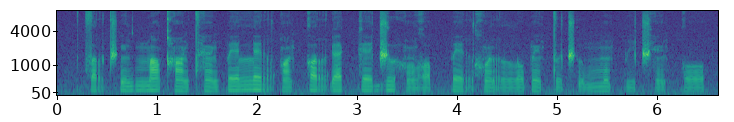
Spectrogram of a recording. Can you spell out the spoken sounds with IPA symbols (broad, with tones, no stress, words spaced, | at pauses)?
t͡sʌ˨rt͡ʃʼĩ˧d mːã˧qʰɛ̃˨ɡtʰɛ̃˨ɡ pe˧ lːe˦rqʷẽ˨ kːʌ˧rɠɛ˨˦kːe˧ d͡ʒɯ˦˨ hõ˨ʁʷʌ˨pːe˦˨rχʷã˧r lːo˨˦pẽ˧tːɯ˨t͡ʃʼɯ˨ mːõ˧pːi˨ t͡ʃʰẽ˨kːo˦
